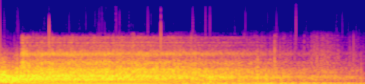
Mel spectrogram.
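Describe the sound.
An artillery gun fires a shell at a stopped tripod machine: one loud blast at the start that decays into a long rumbling roar, fading over several seconds with scattered faint crackles.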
